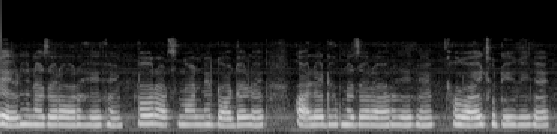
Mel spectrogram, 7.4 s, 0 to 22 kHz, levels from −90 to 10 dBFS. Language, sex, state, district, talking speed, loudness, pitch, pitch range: Hindi, female, Odisha, Nuapada, 170 wpm, -17 LUFS, 195 Hz, 195-200 Hz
